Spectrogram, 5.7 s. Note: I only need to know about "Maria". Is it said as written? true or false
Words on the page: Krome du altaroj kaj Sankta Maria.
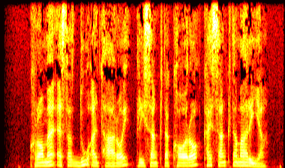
true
